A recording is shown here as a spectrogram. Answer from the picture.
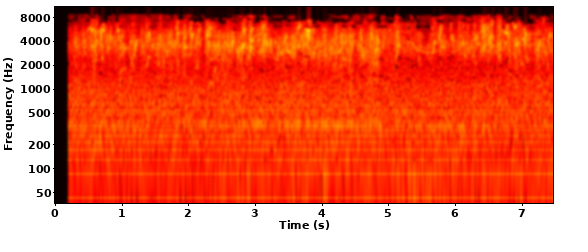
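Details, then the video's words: Barn swallows twitter busily in a dense, unbroken run of quick, high chirps and chattering notes over a faint outdoor hiss. "Swallow sounds"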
